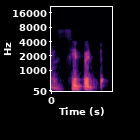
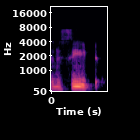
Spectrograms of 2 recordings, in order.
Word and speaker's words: receipt: Then है रिसीट, इट्स नॉट रिसिपिट, इट्स रिसीट, P silent रहता है।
